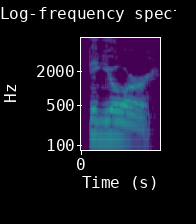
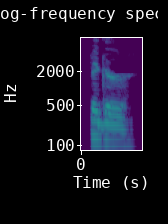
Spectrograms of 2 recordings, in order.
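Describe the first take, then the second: First: Every syllable of the word is clearly enunciated. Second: The word is said fast with sounds dropped. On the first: "instead of figure" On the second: "I say figure"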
